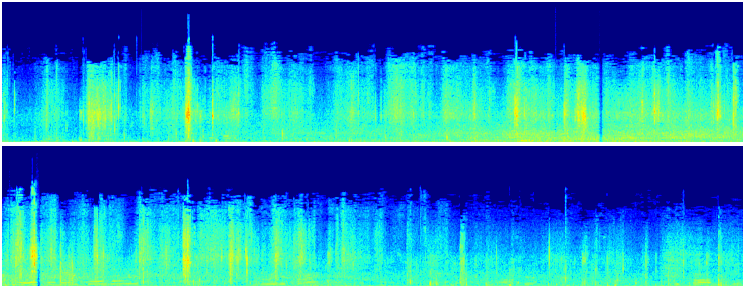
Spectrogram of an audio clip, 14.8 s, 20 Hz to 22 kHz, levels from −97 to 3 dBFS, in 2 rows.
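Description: Throughout the clip there is clock drift between sender and receiver: the sender's clock runs slow, by roughly 3 percent, so audio arrives more slowly than the receiver plays it out. The jitter buffer keeps draining, and the receiver has to pad the stream again and again to keep from running dry. The result is a faint, uneven unsteadiness in the timing of these everyday sounds rather than any single obvious break.

From 0.10 to 4.91 s come repeated timing corrections. The receiver stretches the material to 98 percent speed, repeating short slices here and there and adding something like 150 ms in total. All the edits push the same way but fall at irregular spacing, so the sound seems to drag slightly, with small hiccups where a slice is doubled.

At 5.96 to 6.02 s there is a short stall from a late packet. The packet missed its slot, the buffer ran empty, and the receiver held the last sound for 40 ms until the data turned up, then carried on from the same point. 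Nothing is lost, but that moment hangs a beat too long with a slight buzzy smear. The same happens at 7.75 to 7.80 s, this time a 37 ms hold, heard as another brief freeze in the sound.

From 8.71 to 14.79 s the repeated timing corrections return, a little stronger, at 97 percent speed, again adding around 150 ms through scattered repeated slices. The final stretch therefore feels marginally slowed, its pacing wobbling with light, irregular hitches.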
